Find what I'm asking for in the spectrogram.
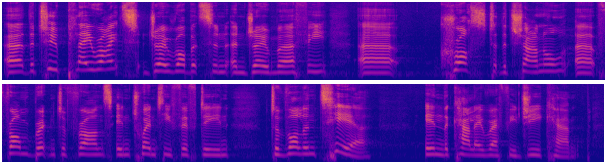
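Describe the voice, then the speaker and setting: A woman's voice: on the high side, unhurried, clear, resonant tone, no room sound, studio quality. A woman moderating a live panel discussion on stage, speaking directly into a microphone as she introduces and questions guests. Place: theatre stage, live audience event.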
